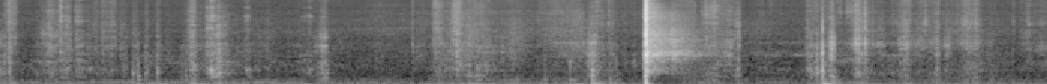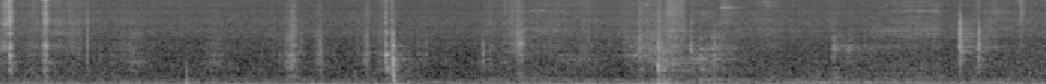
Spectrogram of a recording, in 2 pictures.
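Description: Black plastic housing parts of a Beurer humidifier being handled and fitted back together: scattered light clicks and rubbing, with one sharp click about five seconds in.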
